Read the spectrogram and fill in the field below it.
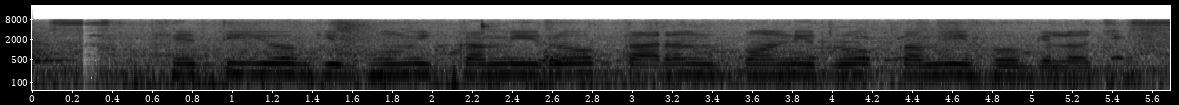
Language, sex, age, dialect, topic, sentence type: Maithili, male, 18-24, Angika, agriculture, statement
